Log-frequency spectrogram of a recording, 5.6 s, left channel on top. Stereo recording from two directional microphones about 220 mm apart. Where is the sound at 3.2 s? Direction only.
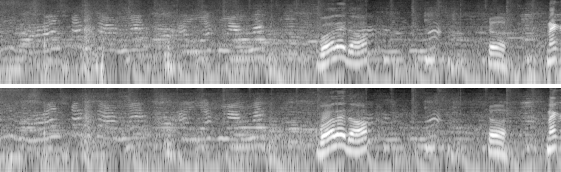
25° right (ahead or behind).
